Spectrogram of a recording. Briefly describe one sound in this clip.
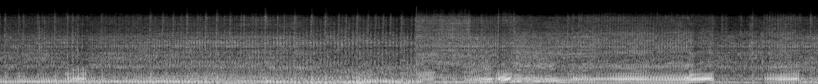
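Other dirt bike engines idle and rev nearby.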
